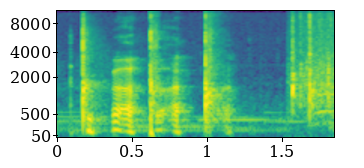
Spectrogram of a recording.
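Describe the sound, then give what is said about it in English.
A few sharp hand claps in an irregular pattern, fairly loud, clapping out the end of a show, mixed with voices and laughter in the background. “Let's clap it out.”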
